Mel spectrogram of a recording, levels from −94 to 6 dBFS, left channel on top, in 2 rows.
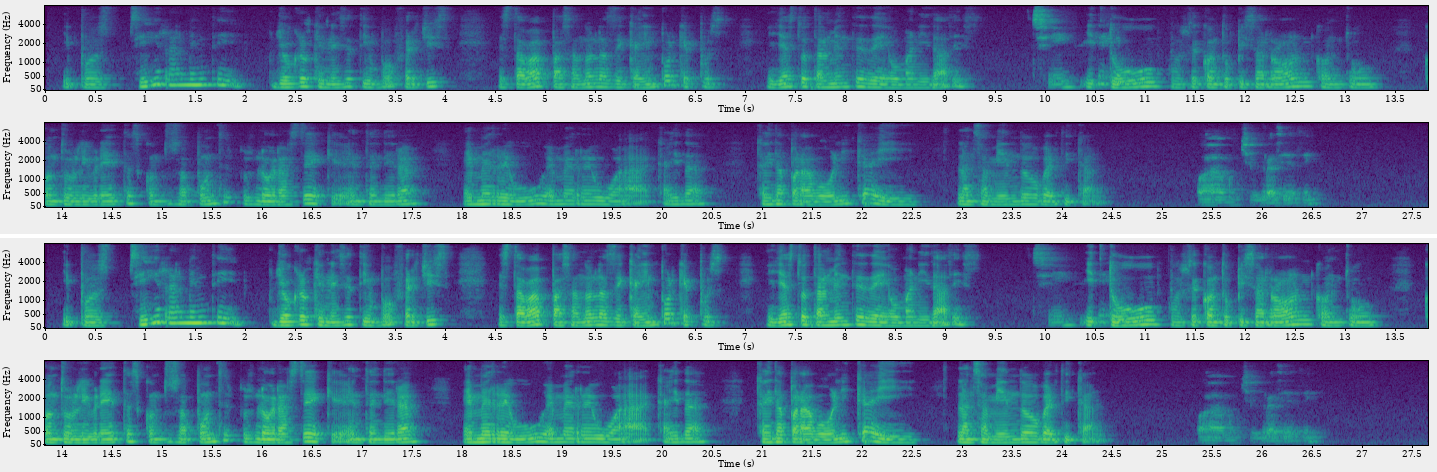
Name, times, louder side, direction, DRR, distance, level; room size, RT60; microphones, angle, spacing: voice 1, 0.2-6.8 7.2-9.3 10.4-13.3 13.8-17.6 18.0-20.5 21.0-22.6 23.0-24.5, right 5 dB, 50° right, 0.4 m, -22 dB
voice 2, 9.9-10.8 25.3-26.5, left 3 dB, 75° left, 1.4 m, -33 dB
11.0 x 7.4 x 2.8 m
head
